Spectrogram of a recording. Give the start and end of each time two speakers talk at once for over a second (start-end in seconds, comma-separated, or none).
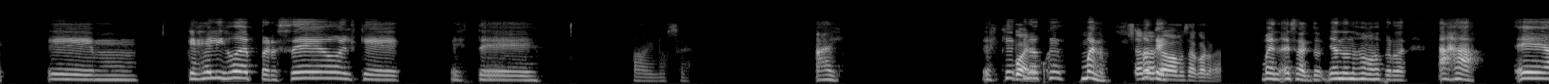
none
